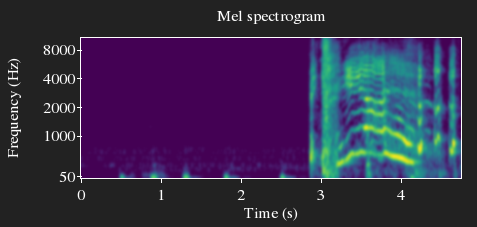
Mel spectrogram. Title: Sneezes 464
